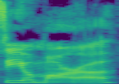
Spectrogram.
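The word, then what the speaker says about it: Xiomara: My name is Zomara.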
